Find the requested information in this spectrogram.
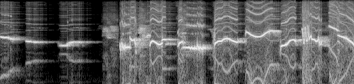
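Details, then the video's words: Loud, close Oriental magpie-robin giving harsh 'kasaran' song to provoke rival birds: a few level whistles, then rapid, overdriven bursts of rasping and looping whistled notes, about three per second. "Materi Kasaran Burung Kacer Gacor, Bikin Lawan Gembung"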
